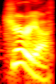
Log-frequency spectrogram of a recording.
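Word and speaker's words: κύριος: translate masters is really this word kurios that's how it would be pronounced and it's idea is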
